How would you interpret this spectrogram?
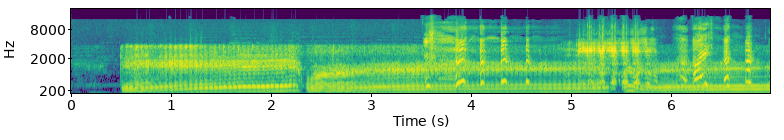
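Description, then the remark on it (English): A person imitates a goat with long, loud, wavering bleats, two sustained cries, with other voices briefly cutting in near the end. “She does a goat.”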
